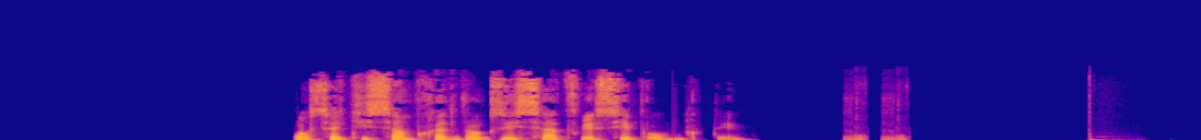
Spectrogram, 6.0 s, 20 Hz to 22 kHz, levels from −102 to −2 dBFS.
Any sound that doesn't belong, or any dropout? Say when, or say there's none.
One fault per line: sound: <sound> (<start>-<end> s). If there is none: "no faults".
sound: laugh (4.2-4.6 s)
sound: thud (5.4-5.7 s)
